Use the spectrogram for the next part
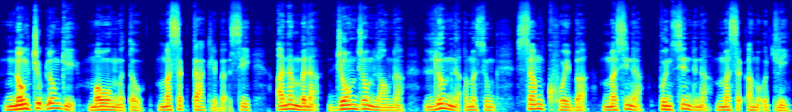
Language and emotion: Manipuri, neutral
